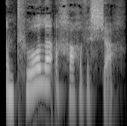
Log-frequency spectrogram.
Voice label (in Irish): an tuáille a chaitheamh isteach, Irish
